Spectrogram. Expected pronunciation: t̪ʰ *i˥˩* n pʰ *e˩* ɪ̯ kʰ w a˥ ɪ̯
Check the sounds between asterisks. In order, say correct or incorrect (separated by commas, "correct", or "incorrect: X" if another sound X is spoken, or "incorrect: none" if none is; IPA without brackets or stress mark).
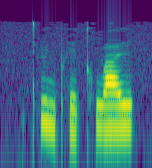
incorrect: y˥˩, correct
